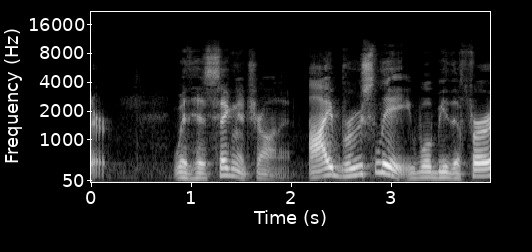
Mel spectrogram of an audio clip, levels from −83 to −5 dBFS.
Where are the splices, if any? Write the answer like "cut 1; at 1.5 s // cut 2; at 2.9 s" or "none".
cut 1; at 2.0 s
